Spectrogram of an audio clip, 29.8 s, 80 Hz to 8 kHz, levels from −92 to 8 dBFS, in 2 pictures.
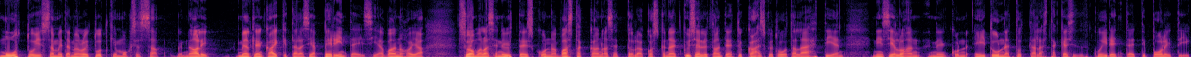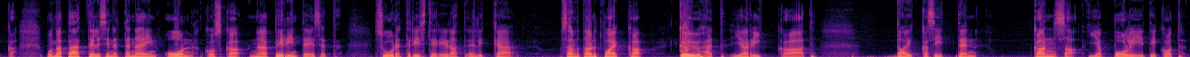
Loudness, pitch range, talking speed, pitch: -22 LUFS, 90-105 Hz, 110 wpm, 95 Hz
